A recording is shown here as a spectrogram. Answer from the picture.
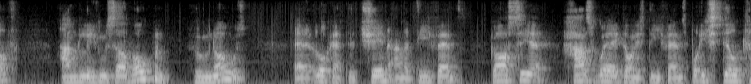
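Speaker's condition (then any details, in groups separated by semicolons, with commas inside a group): No condition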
